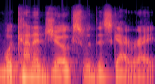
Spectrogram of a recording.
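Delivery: ordinary talk, nothing marked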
